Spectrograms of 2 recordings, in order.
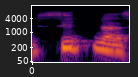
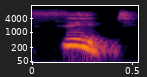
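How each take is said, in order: First: "সিট" with a short, lax i; short wrong vowel. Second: "সিট" with a long ee; long-vowel seat. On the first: Teacher rejects a mispronunciation, "সিট" with short i. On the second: Teacher models the right word, "সিট" with long ee. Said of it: "ই দীর্ঘির মতো". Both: Shown as a demonstration.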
